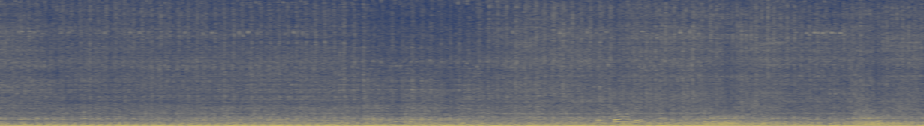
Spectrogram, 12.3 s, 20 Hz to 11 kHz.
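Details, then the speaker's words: 2011 Harley Road Glide FLT Twin Cam, hot and warmed up: rough idle with fast light clicking and uneven lope, one cylinder dropping out; owner says it wouldn't accelerate until about 3,000 rpm. Cause not yet found. "so i was like why is it running one cell and here dropped the cylinder yeah and i was trying to accelerate it wouldn't go it wouldn't go it was on one turn"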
